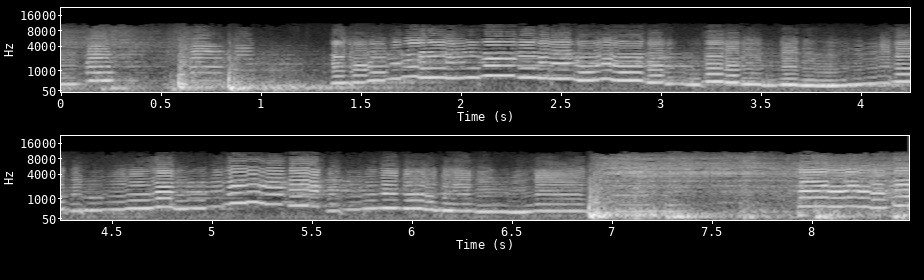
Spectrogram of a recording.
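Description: Jazz recording: after a short band passage, a saxophone plays a solo line that slides up and down in pitch, and the full band comes back in about seven seconds in.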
